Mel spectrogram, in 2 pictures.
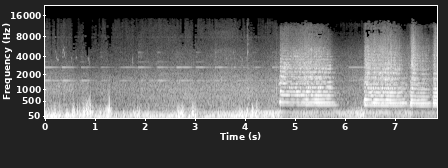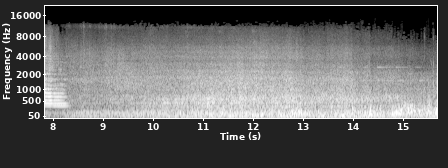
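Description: Crossing bell ringing steadily, then a VIA Rail F40PH-2 diesel locomotive sounds its horn in the grade-crossing pattern (long, long, short, long) about five seconds in. After that the seven-car passenger train passes at speed with a steady rushing wheel-on-rail noise.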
